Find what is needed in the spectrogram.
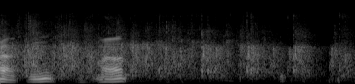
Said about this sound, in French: On applaudit.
